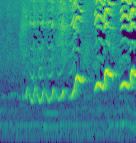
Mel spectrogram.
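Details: Black-throated laughingthrush from Myanmar: a soft wavering whistled warble, then three louder clear whistled phrases, each sliding upward and ending on a higher ringing note, with a faint low hum underneath.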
